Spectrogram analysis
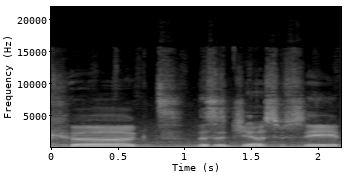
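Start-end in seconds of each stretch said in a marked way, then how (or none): none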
